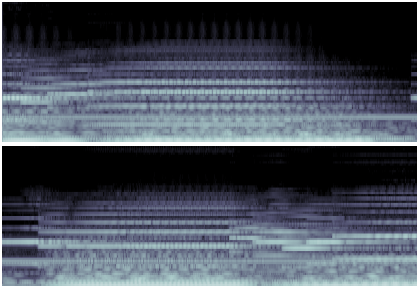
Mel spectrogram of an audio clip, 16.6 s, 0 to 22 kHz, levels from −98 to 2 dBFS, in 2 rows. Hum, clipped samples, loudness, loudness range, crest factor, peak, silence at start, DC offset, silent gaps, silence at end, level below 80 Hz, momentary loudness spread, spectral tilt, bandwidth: none; under 0.1%; -21 LUFS; 5 LU; 12 dB; -6 dBFS; 0 s; under 0.1%; none; 0 s; -22 dBFS; 8 LU; -9.5 dB/octave; 4.3 kHz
